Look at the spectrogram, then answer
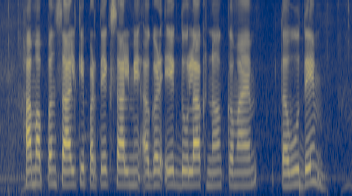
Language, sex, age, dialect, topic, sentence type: Magahi, male, 25-30, Western, banking, question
